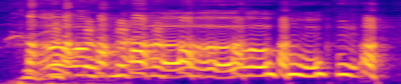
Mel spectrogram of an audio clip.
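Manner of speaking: amused outburst. Real, not acted. Amused reaction to skunk hat.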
